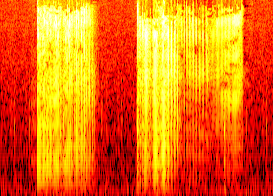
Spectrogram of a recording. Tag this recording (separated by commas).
Fart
